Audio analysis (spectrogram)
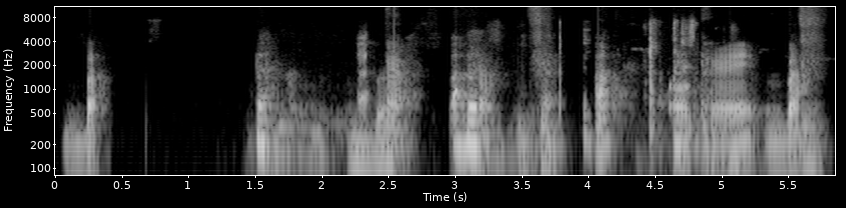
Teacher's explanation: So the place of articulation is the same, right? It is a bilabial sound, but this time it is voice, right?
